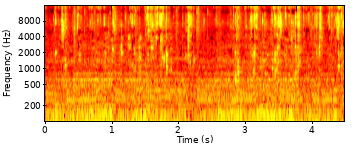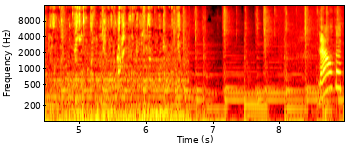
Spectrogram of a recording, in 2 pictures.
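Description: Running water splashes through a bamboo strainer onto a cured salmon fillet, a steady close patter and drip that stops near the end, with a voice speaking over it.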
